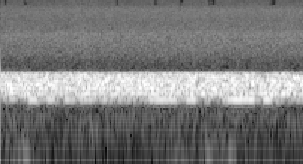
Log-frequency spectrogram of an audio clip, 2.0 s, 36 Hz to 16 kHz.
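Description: Elecraft KX2 transceiver's receiver audio: steady band hiss through a narrow CW filter, with faint Morse code tones from other stations keying inside it.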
